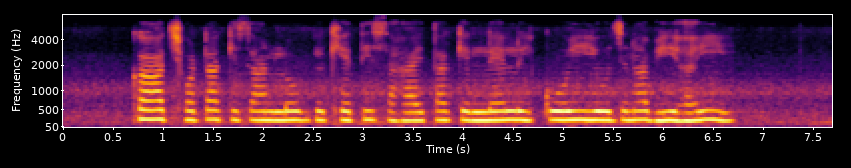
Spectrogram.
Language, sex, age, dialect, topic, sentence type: Magahi, female, 18-24, Western, agriculture, question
